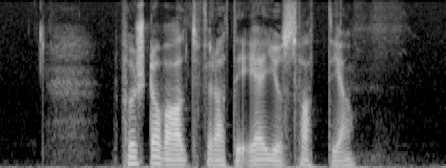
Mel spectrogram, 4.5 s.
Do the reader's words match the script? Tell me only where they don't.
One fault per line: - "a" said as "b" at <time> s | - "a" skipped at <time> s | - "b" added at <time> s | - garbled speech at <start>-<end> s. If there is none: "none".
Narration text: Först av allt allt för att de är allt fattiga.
- "allt" skipped at 2.0 s
- "allt" said as "just" at 2.6 s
